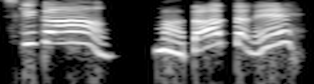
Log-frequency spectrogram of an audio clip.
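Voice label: HELLO, Japanese; GF Alarm; F1 Mod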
